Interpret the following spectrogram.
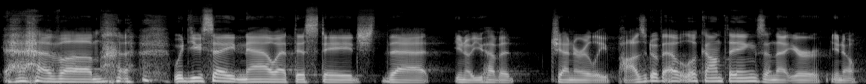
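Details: Adult male speaker; normal fluent speech.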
